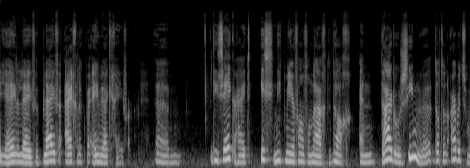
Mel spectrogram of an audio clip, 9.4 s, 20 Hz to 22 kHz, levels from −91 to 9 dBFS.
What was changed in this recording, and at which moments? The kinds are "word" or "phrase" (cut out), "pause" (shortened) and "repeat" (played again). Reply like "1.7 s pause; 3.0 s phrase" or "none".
none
